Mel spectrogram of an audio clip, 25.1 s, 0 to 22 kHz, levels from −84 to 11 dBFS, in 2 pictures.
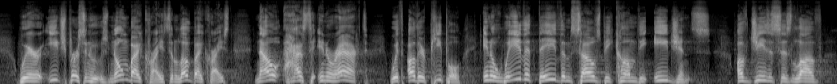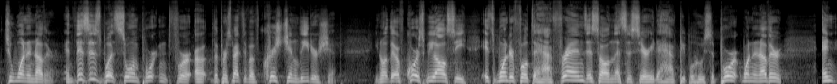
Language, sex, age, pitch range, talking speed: English, male, 40-59, 140-195 Hz, 165 wpm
